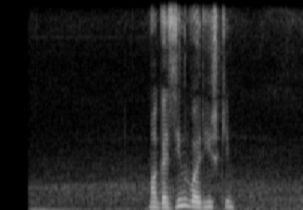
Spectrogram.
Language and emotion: Russian, neutral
